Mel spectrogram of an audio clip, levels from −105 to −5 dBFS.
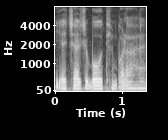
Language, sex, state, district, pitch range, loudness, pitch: Hindi, male, Bihar, Gaya, 115-120 Hz, -15 LUFS, 115 Hz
